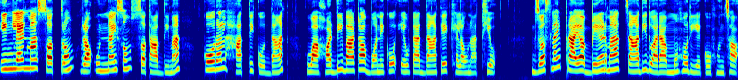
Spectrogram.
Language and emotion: Nepali, neutral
